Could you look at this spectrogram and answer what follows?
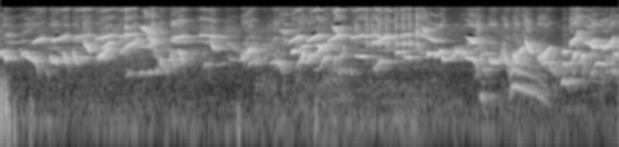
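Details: White-rumped shama singing at an Indonesian latber practice contest. A dense, loud stream of whistled and chattering phrases sweeps up and down, with several birds overlapping throughout.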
